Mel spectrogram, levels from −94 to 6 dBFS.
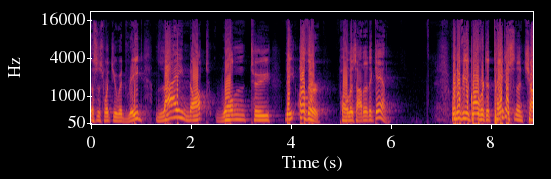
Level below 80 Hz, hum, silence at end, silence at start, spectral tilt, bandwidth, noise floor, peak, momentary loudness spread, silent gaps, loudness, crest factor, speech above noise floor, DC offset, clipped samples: -44 dBFS; none; 0 s; 0 s; -5 dB/octave; 17 kHz; -70 dBFS; -12 dBFS; 9 LU; none; -22 LUFS; 12 dB; 48 dB; under 0.1%; under 0.1%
